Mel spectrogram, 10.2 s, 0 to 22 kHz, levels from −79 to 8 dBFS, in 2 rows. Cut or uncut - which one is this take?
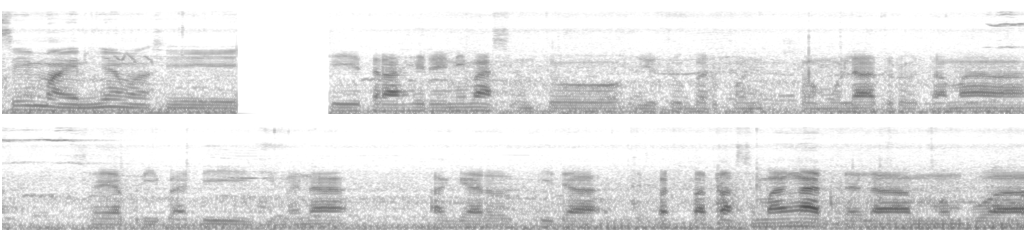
cut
